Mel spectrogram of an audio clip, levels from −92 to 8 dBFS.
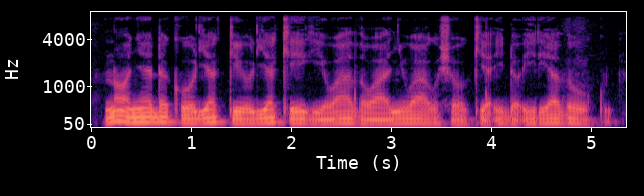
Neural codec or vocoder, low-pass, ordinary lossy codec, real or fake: none; 7.2 kHz; none; real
